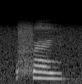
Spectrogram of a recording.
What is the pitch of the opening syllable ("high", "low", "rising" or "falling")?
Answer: falling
